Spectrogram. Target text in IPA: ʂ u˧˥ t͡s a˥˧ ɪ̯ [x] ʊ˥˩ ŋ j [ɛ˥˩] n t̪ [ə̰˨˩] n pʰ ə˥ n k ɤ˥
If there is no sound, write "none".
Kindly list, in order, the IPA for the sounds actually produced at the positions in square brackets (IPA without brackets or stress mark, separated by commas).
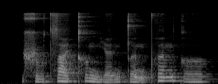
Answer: kʰ, ɛ˧˥, ə̰˨˩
